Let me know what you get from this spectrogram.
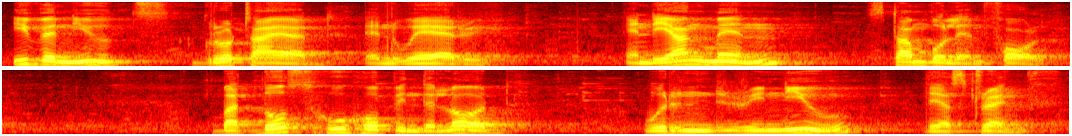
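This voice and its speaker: A man reading scripture aloud formally, in a deliberate and measured manner. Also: medium pitch, animated, fairly bright tone. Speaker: scripture reader at a prayer breakfast.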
